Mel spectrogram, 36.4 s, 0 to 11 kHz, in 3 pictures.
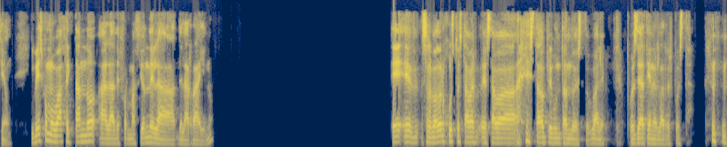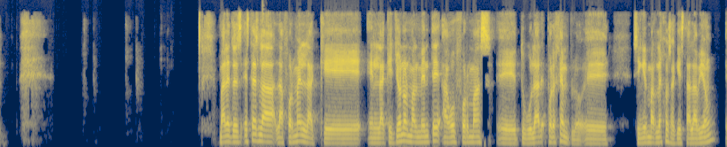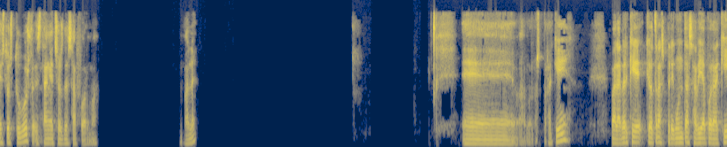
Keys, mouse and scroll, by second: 4.6 middle click, 6.6-7.2 scroll down 9, 8.3 middle click, 9.7 shift+middle click, 10.6 middle click, 10.6-11.3 scroll down 2, 11.3 shift+middle click, 11.8 middle click, 12.8 shift+middle click, 15.6 shift+middle click, 16.6 middle click, 17.2 shift+middle click, 17.7 middle click, 19.0 z.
